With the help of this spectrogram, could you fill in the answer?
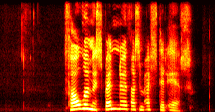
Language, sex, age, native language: Icelandic, female, 60-69, Icelandic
